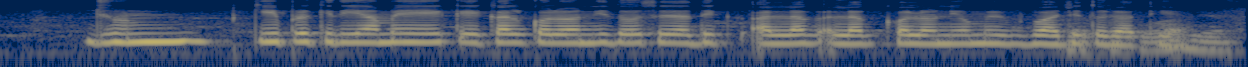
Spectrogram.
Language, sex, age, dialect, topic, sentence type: Hindi, female, 25-30, Hindustani Malvi Khadi Boli, agriculture, statement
